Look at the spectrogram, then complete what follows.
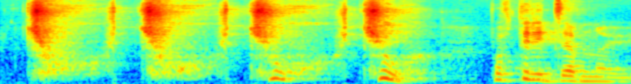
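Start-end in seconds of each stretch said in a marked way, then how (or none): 0.1-2.1 soft, whispered puttering chukh-chukh sound. Teaching the sound a boat makes on a river, quiet chukh-chukh sound. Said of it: "тихе".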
